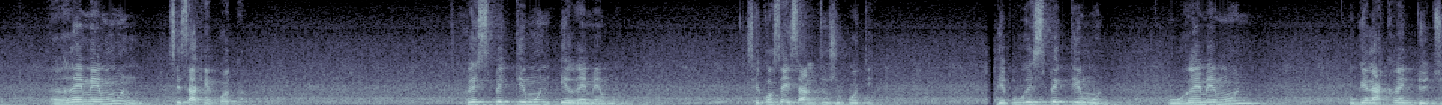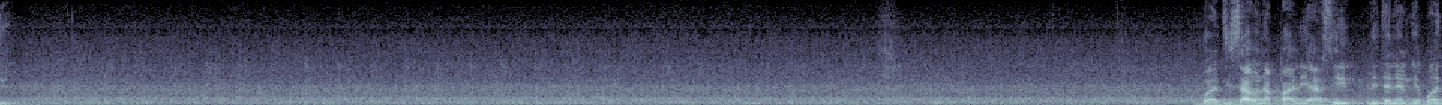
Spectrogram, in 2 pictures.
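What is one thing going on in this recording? A woman speaks slowly and calmly into a nearby microphone, with long pauses.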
